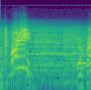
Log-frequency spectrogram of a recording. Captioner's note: knocking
